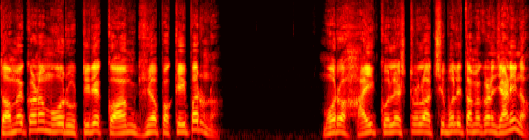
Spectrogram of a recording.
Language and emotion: Odia, angry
